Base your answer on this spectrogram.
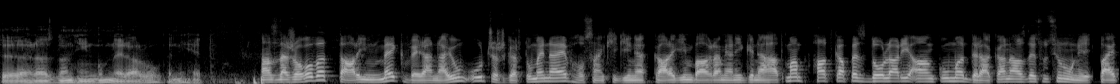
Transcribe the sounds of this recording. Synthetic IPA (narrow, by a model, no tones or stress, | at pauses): həɾɑzd̪ɑnhiŋɡumnɛɾɑɾvɔʁɡənihɛ̰t̪ | hɑnd͡znɑʒɔʁɔvət̪ɑɾinmɛkvɛɾɑnɑjumut͡ʃəʃɡəɾt̪umɛnɑjɛvɦɔsɑŋkʰiɡinəɡ̥ɑɾɛɡinbɑʁɾɑmjɑniɡənɑɦɑt̪mɑmbhɑt̪kɑpɛsd̪ɔlɑɾiʔɑŋkuməd̪əɾɑkɑnɑzd̪ɛt͡sʰut͡sʰjununib̥ɑjt͡s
